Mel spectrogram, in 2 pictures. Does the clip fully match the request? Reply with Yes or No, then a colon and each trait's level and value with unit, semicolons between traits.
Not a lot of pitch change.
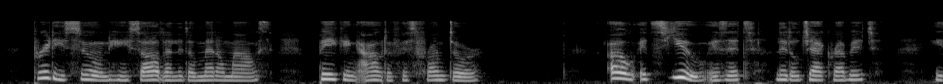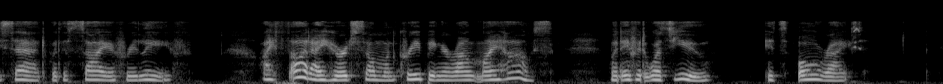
Yes: narrow, 2.1 semitones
